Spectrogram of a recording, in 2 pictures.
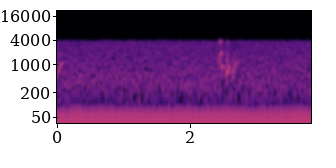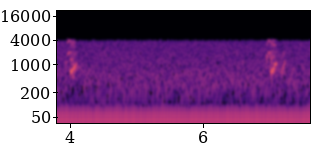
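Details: Short bursts of sharp, rising squeaky chirps from Felica the degu in the middle of the night, about 2 o'clock, room light switched on; three clusters spaced roughly two to three seconds apart, otherwise quiet.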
